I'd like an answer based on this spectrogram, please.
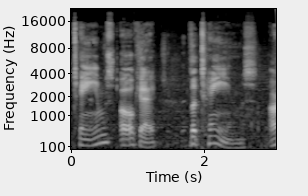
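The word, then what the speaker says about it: Thames: yourself comfortable oh the the h in fames is silent it's it's called tames oh okay the tames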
